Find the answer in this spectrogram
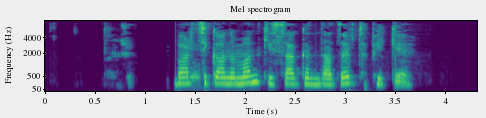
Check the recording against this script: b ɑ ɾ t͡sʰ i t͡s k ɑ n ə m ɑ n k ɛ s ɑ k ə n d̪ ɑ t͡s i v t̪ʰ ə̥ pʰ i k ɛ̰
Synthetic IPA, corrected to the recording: b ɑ ɾ t͡sʰ i k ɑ n ə m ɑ n k i s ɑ ɡ ə n d̪ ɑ t͡s ɛ v t̪ʰ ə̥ pʰ i k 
